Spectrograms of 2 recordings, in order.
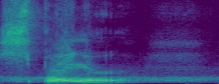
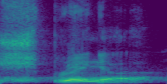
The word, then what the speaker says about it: Springer: And so Connie, his last name is not pronounced Springer in the dub. We pronounce it Springer because it's closer to how the German pronunciation would be for it.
